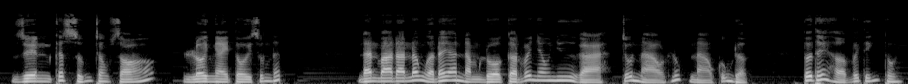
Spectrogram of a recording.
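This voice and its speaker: A man narrating a novel in a steady, unhurried storytelling manner. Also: medium pitch, no room sound. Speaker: audiobook narrator.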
